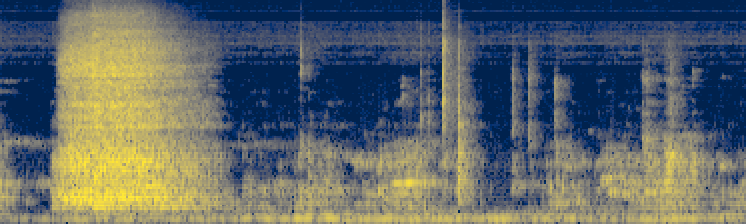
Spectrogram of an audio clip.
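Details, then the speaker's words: Metered-dose inhaler demonstration: cap removed, shaken, breath emptied, neck straight, mouthpiece gripped between teeth and lips; loud spray hiss as it fires blends into a slow, deep inhalation, then softer breathing. Correct technique. "सबसे पहले cap को खोला। Shake किया। बाहर की तरफ। सांस को खाली किया। गर्दन सीधी। माउथ पीस को दांतों के बीच में रख के होठों से ग्रिप किया।"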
